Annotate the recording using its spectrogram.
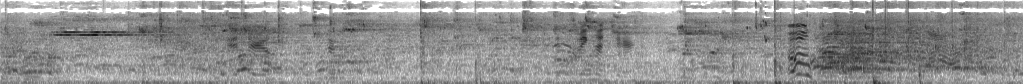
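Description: Volleyball rally in a large gym: sharp thuds of the ball being struck and sneakers squeaking on the court floor, mixed with shouts from players and onlookers. The hits and squeaks bunch together about eight seconds in, as the rally is won with a kill.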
